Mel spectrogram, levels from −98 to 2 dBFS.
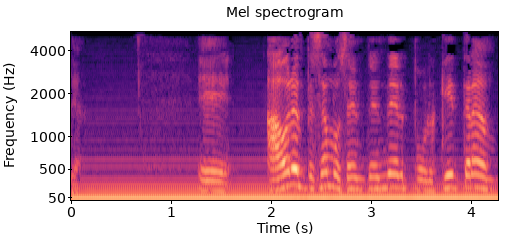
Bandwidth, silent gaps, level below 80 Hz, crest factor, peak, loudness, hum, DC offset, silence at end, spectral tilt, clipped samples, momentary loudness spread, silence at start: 5.4 kHz; none; -18 dBFS; 16 dB; -2 dBFS; -19 LUFS; 50 Hz at -20 dBFS; under 0.1%; 0 s; -8.5 dB/octave; under 0.1%; 9 LU; 0 s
